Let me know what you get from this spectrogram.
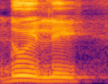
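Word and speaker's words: الدؤلي: उसके बाद लाम है दुली यानी इसको कोई काफ ना पढ़ दे ये दुई की नहीं है लिखा हुआ दुली मशहूर नोहा इस इल्म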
